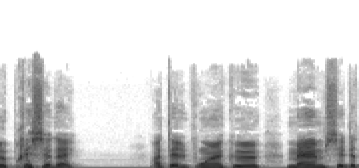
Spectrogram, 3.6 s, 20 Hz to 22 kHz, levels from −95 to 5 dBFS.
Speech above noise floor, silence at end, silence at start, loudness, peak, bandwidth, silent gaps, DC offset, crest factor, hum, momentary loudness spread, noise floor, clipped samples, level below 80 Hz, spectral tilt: 43 dB; 0 s; 0 s; -16 LUFS; -2 dBFS; 14.5 kHz; none; 3%; 14 dB; none; 8 LU; -59 dBFS; under 0.1%; -56 dBFS; -4.5 dB/octave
